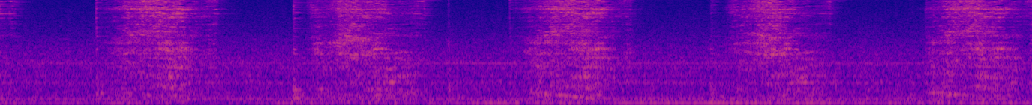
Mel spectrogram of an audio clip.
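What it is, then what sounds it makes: Knife sharpened on ceramic rods. A steel chef's knife is stroked down two white triangular ceramic rods set in a V in a black plastic Sharpmaker base, held steady by a hand. Five bright, rasping scrapes of steel edge on solid ceramic come at a steady pace, each swelling and fading, with quiet pauses between them.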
